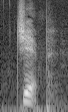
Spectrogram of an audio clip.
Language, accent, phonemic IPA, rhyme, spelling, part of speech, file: English, US, /d͡ʒɪp/, -ɪp, gyp, noun / verb, En-us-gyp.ogg
- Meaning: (noun) 1. A cheat or swindle; a rip-off 2. Synonym of gypsy (“contra dance step”); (verb) To cheat or swindle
